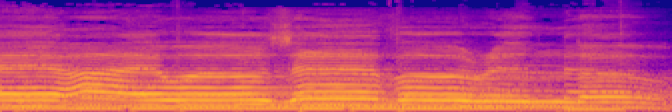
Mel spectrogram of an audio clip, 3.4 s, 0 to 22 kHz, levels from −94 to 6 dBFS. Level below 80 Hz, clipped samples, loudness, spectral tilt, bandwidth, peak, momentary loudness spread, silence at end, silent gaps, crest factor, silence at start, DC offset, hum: -42 dBFS; under 0.1%; -12 LUFS; -5.5 dB/octave; 18.5 kHz; 0 dBFS; 4 LU; 0 s; none; 12 dB; 0 s; 0.1%; none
